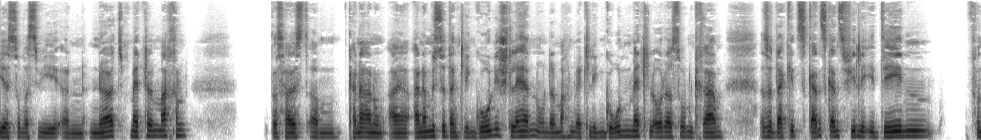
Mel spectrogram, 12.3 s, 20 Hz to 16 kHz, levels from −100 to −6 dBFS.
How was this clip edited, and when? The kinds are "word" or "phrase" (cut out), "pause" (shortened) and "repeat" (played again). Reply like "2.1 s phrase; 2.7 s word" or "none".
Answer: 4.3 s pause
